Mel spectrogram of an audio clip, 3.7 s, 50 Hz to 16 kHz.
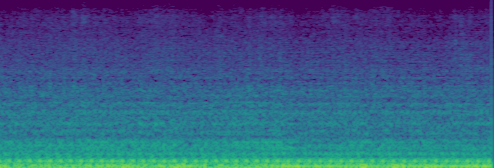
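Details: Engine on a Pandoo EFI-4 programmable injection with an untuned base map, throttle held to keep it from stalling: a low, lumpy idle with small uneven dips, just above stalling.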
